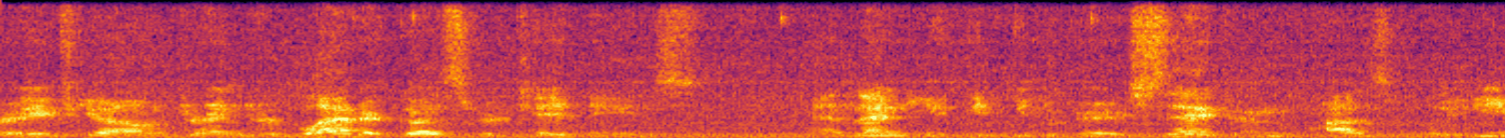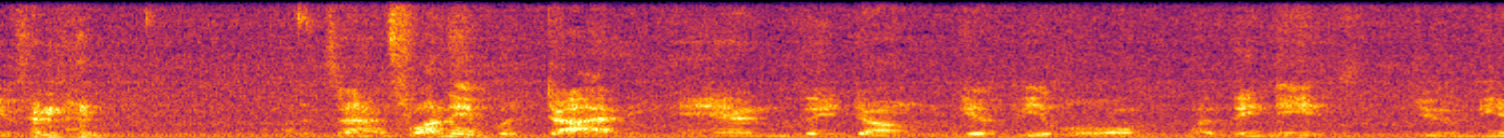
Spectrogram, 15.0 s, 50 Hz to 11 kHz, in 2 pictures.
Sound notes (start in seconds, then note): 7.5 chuckles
